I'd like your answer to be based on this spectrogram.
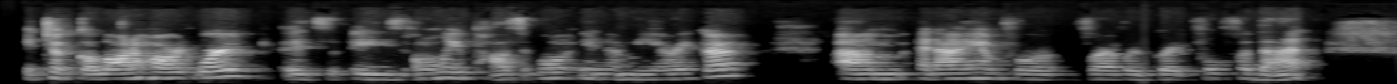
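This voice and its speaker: Fairly quick speech from a woman at medium pitch, with ordinary pitch variation. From abroad, immigrant to US. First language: not English. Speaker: political candidate, chemistry lecturer. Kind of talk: candidate forum statement.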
